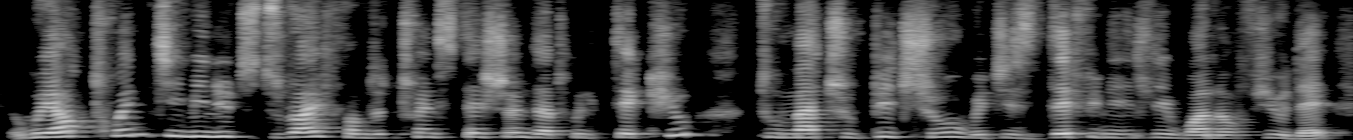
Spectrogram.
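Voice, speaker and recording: Woman, middle-aged, French accent, mellow tone, chatty, video call. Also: fairly high pitch, moderate pace. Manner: chatty, frequent fillers and tag questions. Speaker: hotel owner presenting. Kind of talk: casual video call presentation.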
